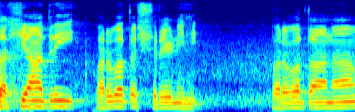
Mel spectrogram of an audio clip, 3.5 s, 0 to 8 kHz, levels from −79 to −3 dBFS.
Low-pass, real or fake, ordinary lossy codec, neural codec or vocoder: 7.2 kHz; real; none; none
